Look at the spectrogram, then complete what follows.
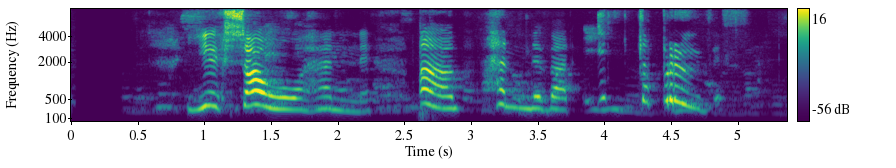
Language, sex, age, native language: Icelandic, male, 11, Icelandic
